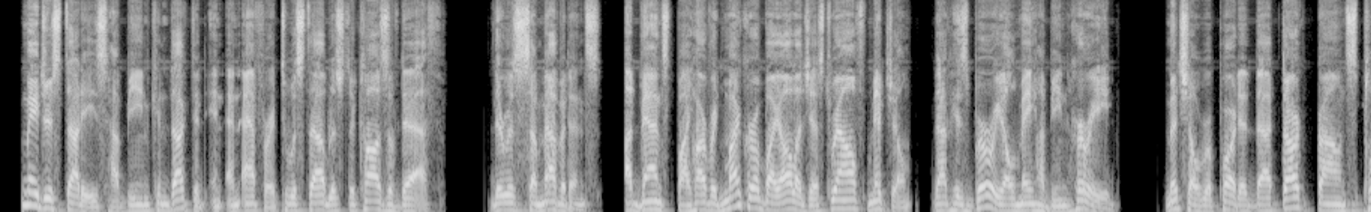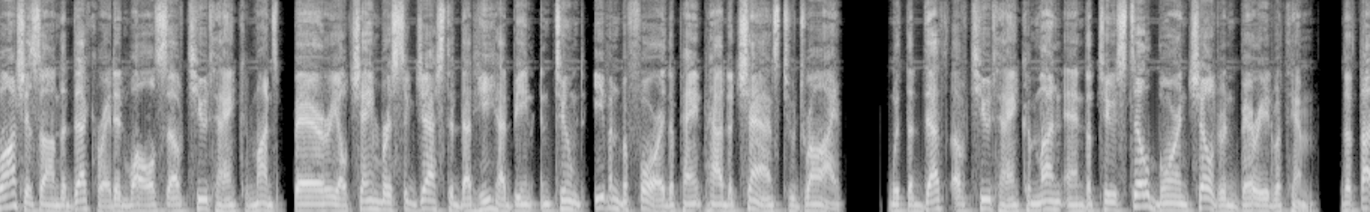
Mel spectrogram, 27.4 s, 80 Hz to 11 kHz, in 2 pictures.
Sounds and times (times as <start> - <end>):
Speech synthesizer: 0.2 - 27.4.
